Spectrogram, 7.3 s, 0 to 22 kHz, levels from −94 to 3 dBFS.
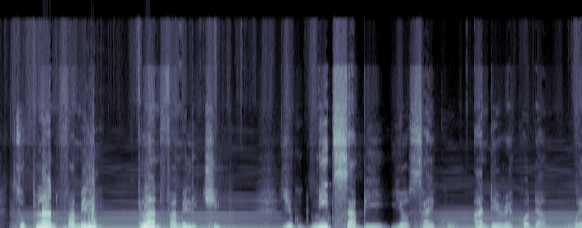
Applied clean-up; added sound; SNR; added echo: none; Bowed string instrument; 19 dB; none.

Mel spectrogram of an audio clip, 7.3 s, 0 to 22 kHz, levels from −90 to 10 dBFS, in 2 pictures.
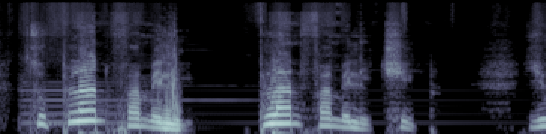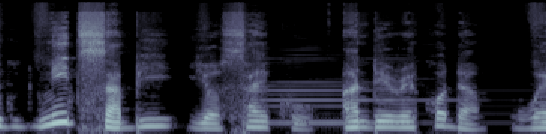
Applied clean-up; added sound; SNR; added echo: classical method spectral subtraction.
